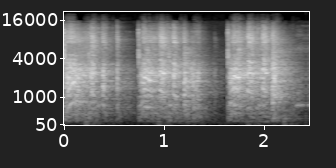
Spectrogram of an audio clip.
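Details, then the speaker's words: Yamaha Breeze, newly reassembled after a broken rocker arm fix with compression at 120, still hard to start; the starter has ground ever since it was bought. Three cranking bursts with a harsh metallic grind and no firing. A commenter suggested a spring in the starter. "there goes that that grinding noise of the starter something about a spring or something in there he said to fix"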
